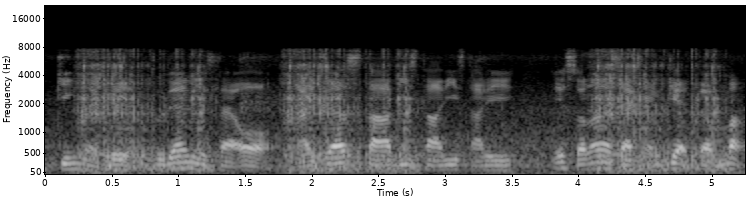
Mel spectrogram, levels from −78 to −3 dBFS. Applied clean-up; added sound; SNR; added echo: none; Gurgling; 3 dB; none.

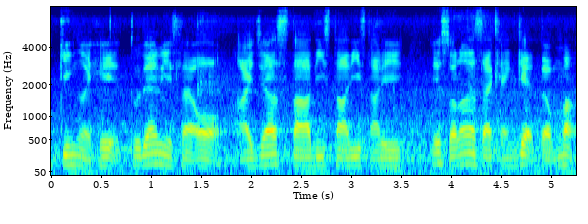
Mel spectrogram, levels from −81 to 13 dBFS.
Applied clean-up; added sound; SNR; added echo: none; none; none; none.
